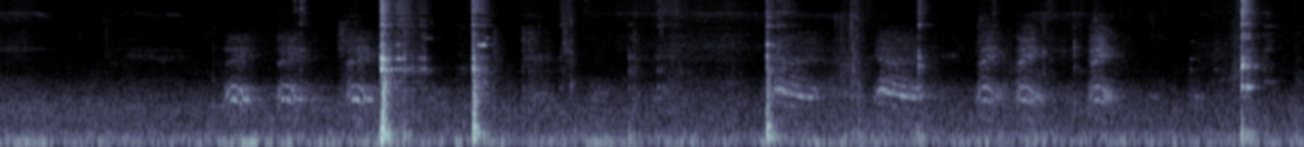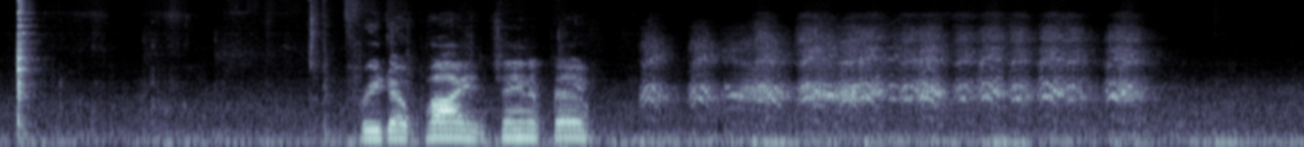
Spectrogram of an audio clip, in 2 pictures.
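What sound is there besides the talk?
crows cawing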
